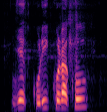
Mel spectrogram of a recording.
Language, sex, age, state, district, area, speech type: Santali, male, 30-45, West Bengal, Uttar Dinajpur, rural, spontaneous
